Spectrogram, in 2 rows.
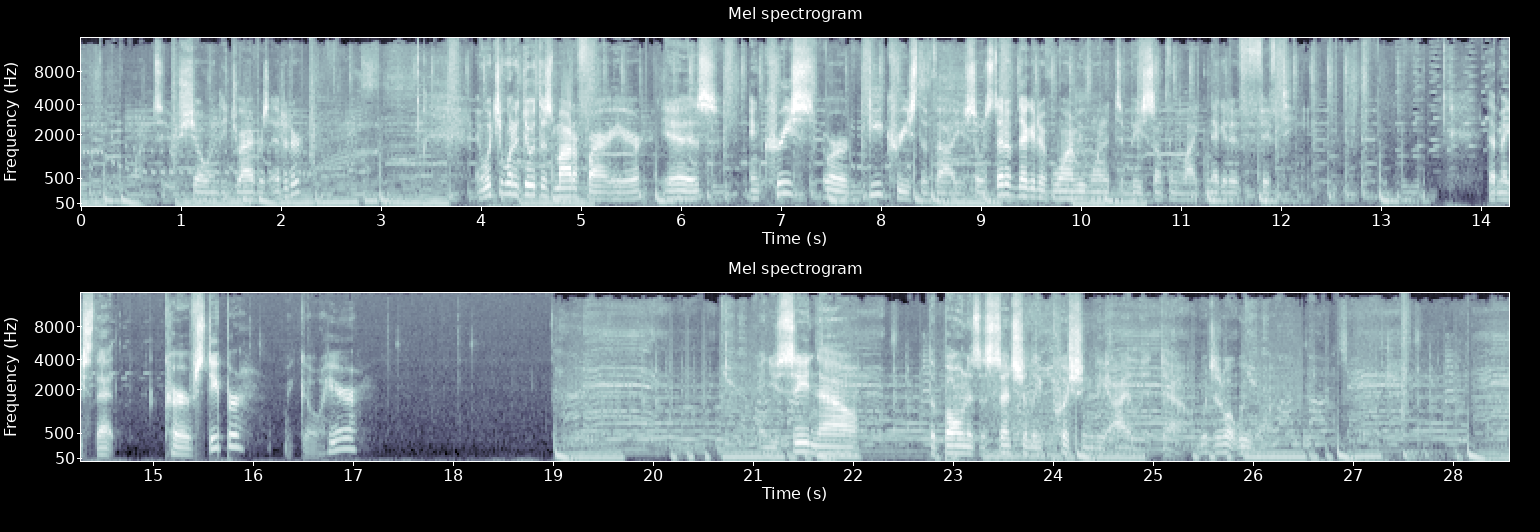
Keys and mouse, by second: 17.3 right click, 17.8 ctrl+Tab, 19.0 g, 19.6 z, 26.4 right click.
